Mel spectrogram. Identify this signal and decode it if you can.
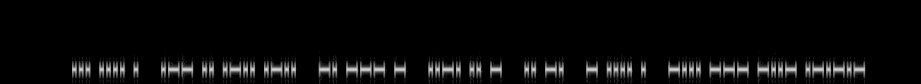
Morse code, heard as a keyed tone, about 36 wpm, 700 Hz. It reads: SHE WILL NOT FIT IN THE BOX.
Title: Sentences from Top 1000 Words - Review Part 5 - 35wpm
